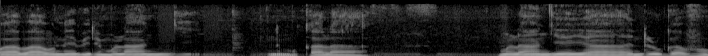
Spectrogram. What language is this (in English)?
Soga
